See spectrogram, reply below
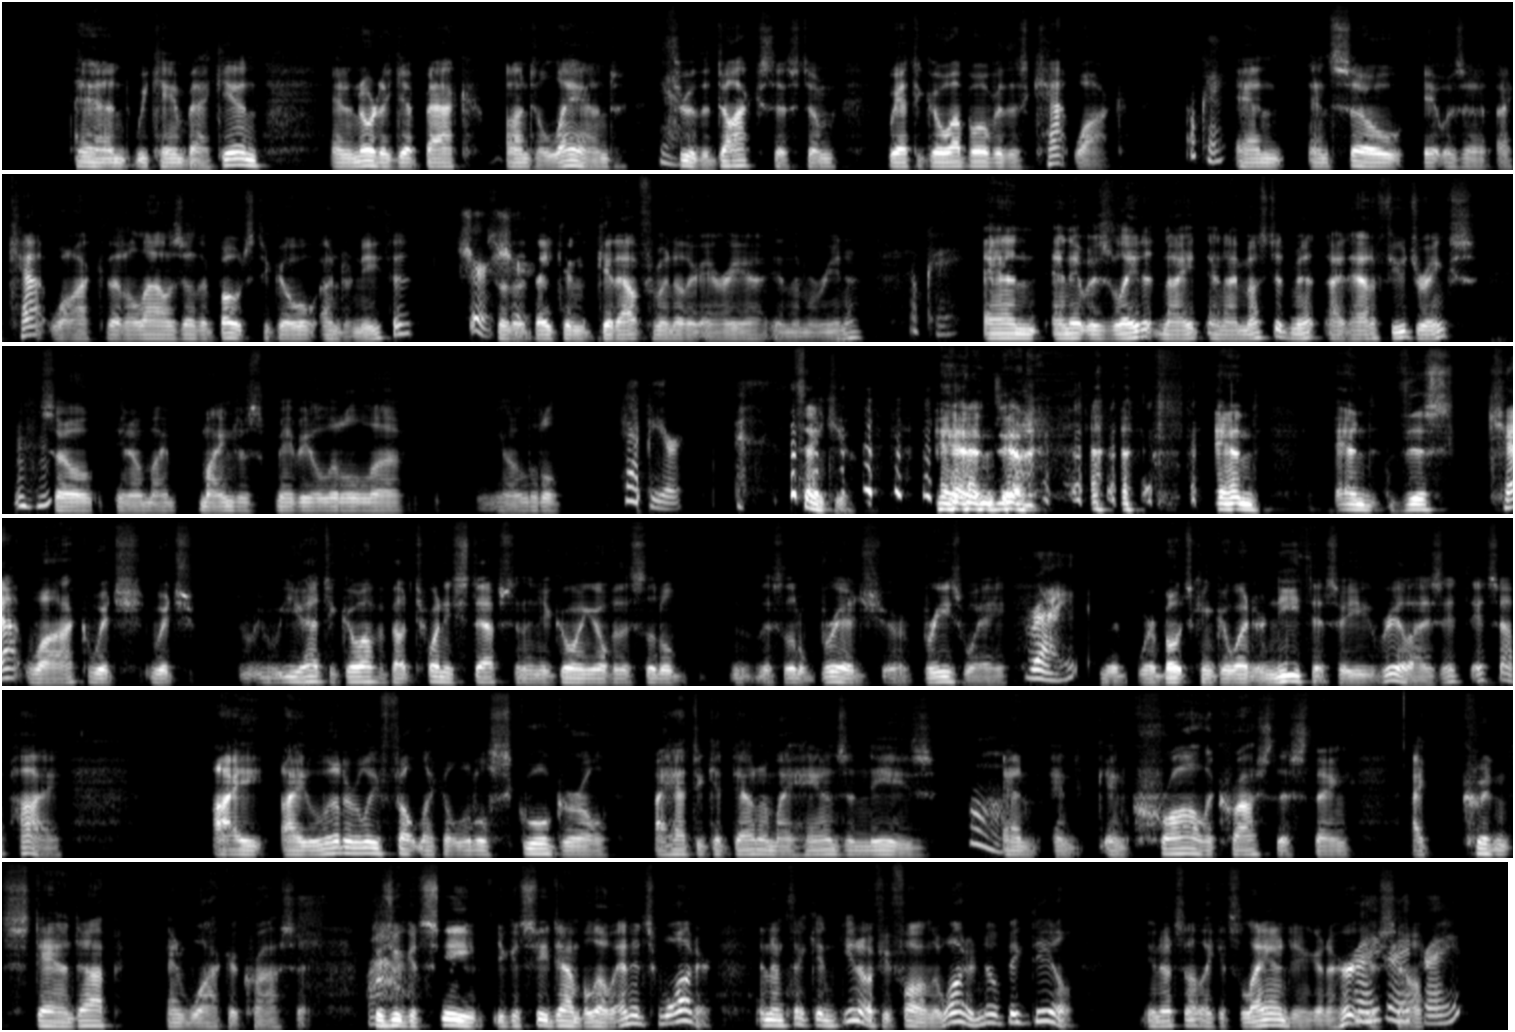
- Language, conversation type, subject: English, unstructured, How do I notice and shift a small belief that's limiting me?
- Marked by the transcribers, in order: laughing while speaking: "and, uh"; chuckle; other background noise; laugh; sniff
